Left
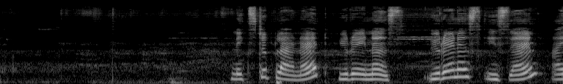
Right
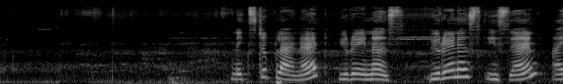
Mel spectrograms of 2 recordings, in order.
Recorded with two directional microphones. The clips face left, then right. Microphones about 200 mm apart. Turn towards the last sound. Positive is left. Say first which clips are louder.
# left 4 dB
turn(degrees=40)  # may be behind; listen again after turning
